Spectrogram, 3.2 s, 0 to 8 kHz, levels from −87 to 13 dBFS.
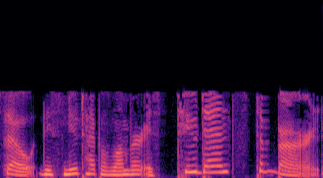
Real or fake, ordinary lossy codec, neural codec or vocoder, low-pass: real; AAC, 16 kbps; none; 7.2 kHz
